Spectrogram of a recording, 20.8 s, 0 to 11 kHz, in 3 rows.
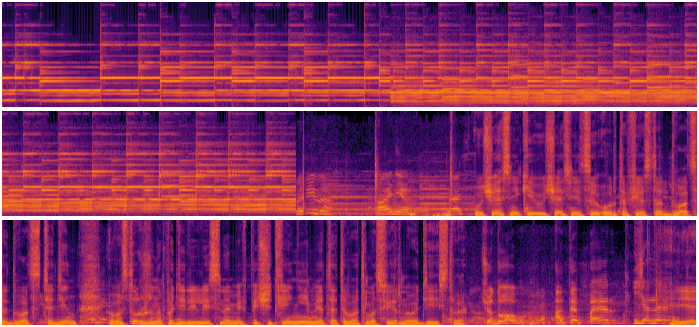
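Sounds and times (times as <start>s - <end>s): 
church bells ringing in a peal: 0.0s - 12.9s
speech: 10.7s - 20.8s.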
